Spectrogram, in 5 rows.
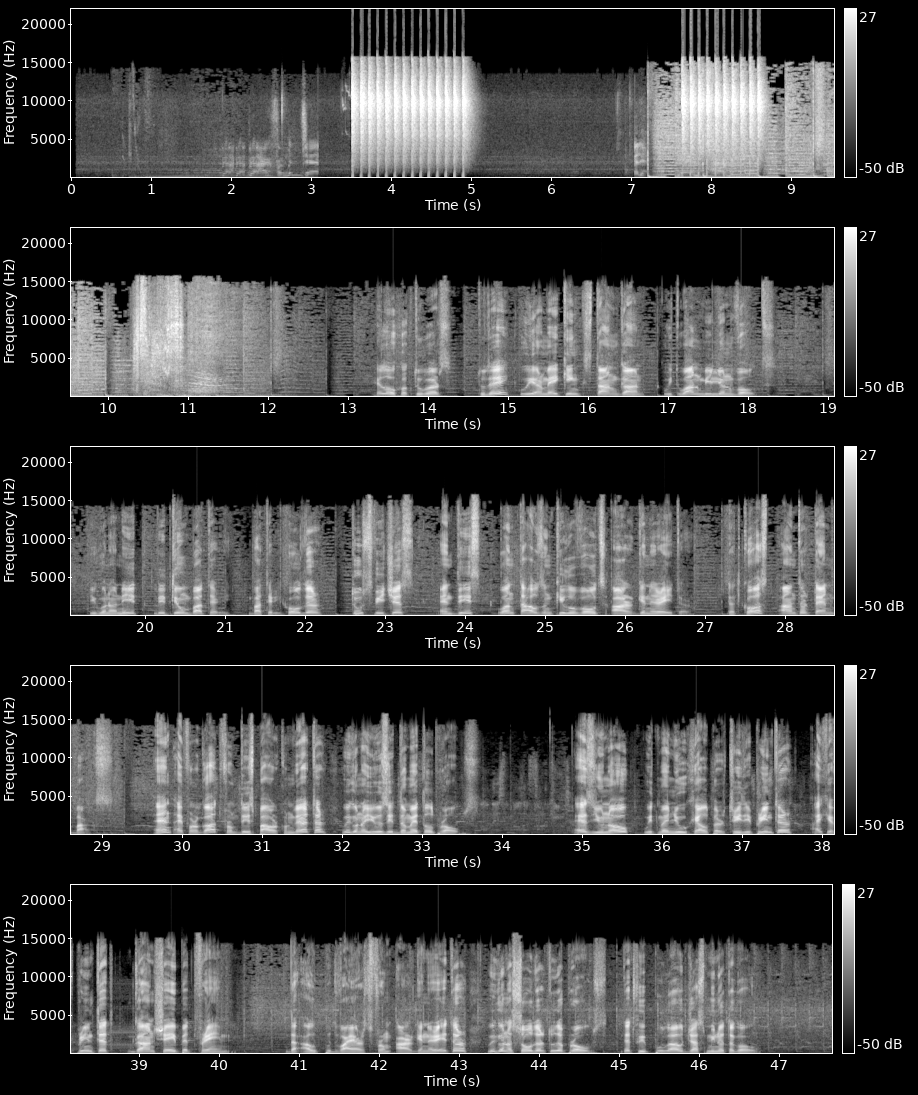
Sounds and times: Music: 0.6s - 3.1s, 7.1s - 47.6s.

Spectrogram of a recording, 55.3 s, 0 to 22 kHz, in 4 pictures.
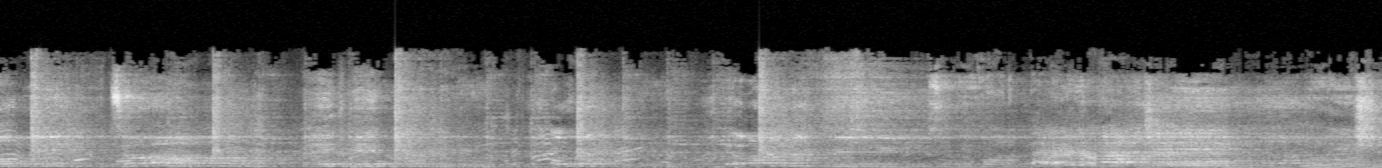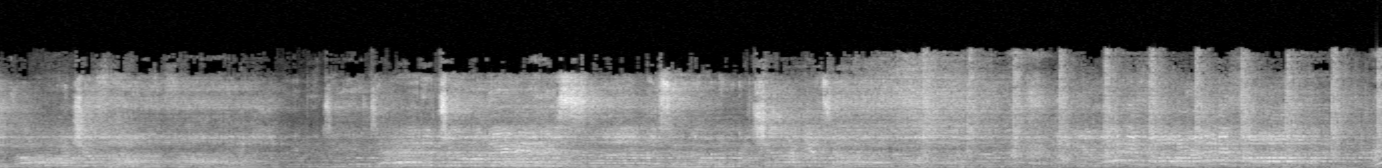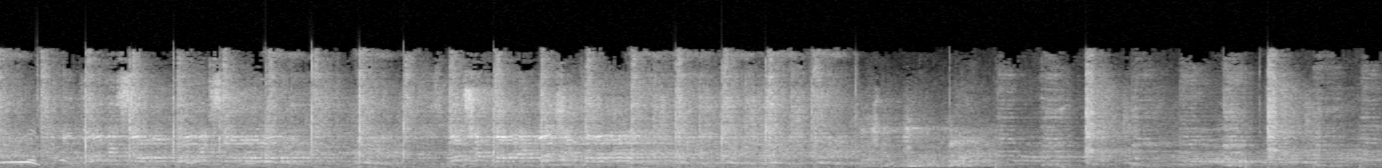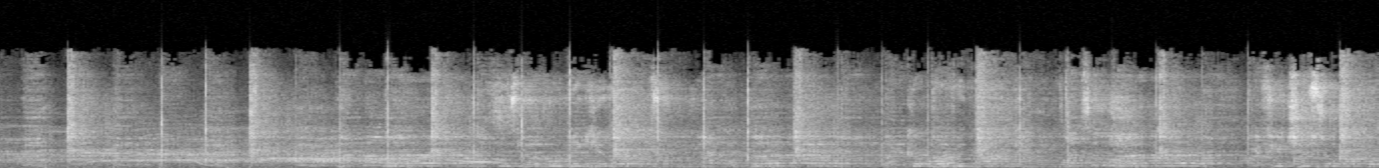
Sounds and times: Music: 0.0s - 55.2s.

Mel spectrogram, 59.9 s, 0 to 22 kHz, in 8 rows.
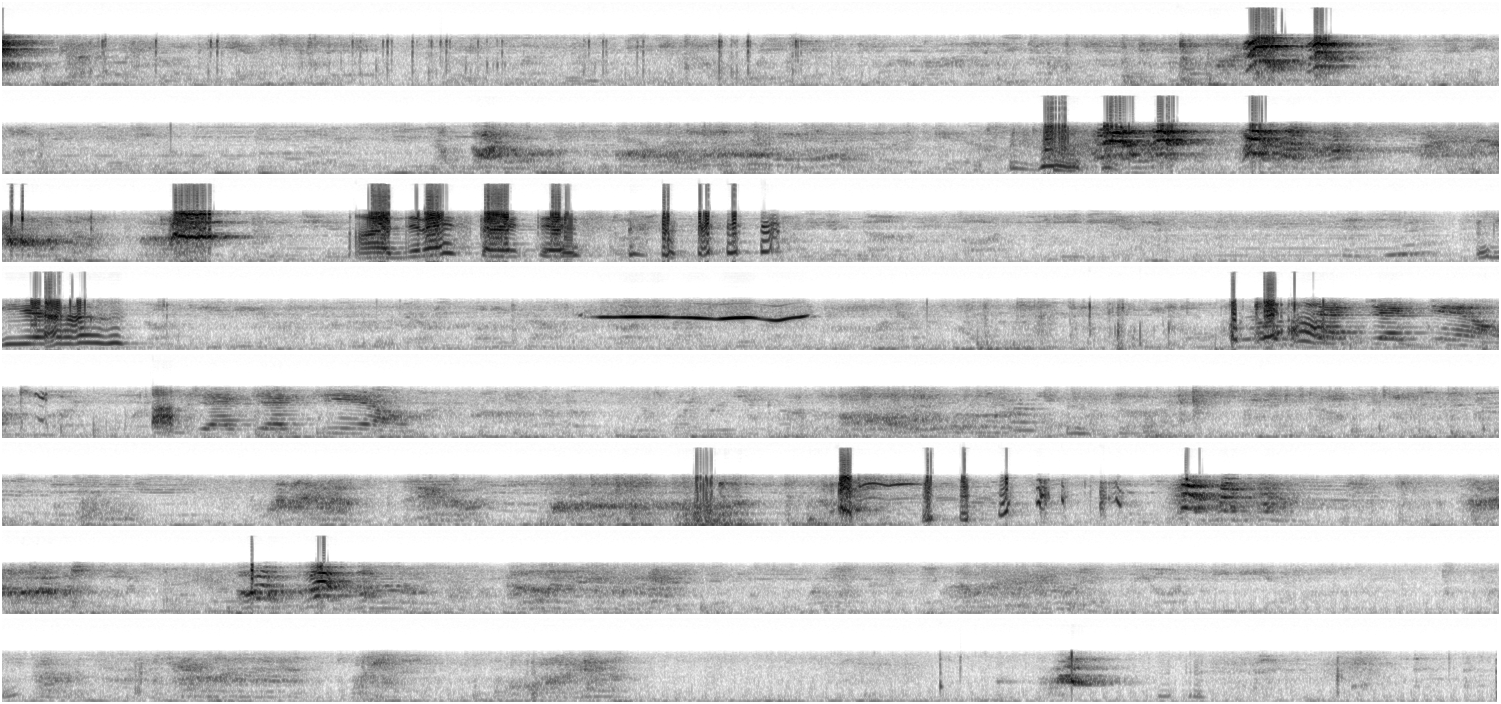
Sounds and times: Music: 0.2s - 16.9s, 18.8s - 28.6s, 29.3s - 41.6s.

